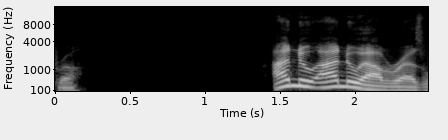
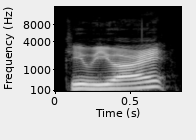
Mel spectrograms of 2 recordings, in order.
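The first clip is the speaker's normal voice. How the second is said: calling across the room; 4 semitones higher, 10 dB louder than usual. Real, not acted. Calling to someone nearby.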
